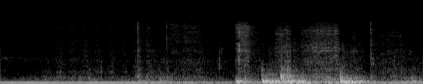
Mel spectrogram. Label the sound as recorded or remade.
recorded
